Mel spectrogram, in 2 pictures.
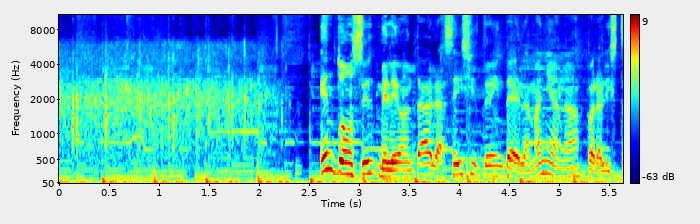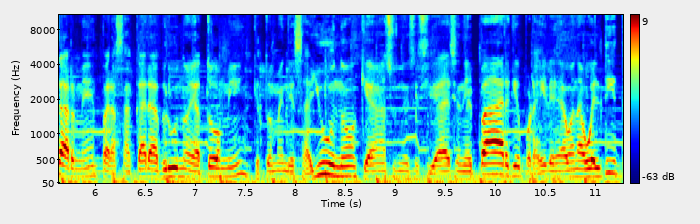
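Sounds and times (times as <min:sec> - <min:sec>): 
applause sound effect on a Spanish-language radio show: 0:00.0 - 0:02.4
speech: 0:02.6 - 0:11.2.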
